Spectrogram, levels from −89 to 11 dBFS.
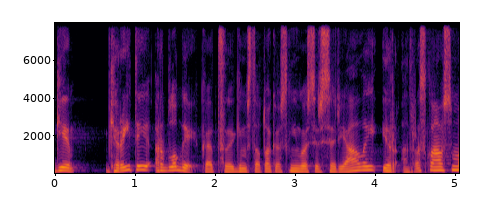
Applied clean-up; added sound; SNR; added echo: none; none; none; none.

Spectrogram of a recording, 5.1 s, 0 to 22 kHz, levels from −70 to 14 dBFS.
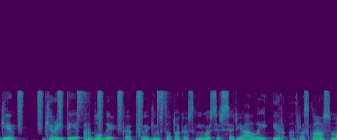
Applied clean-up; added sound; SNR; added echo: none; Rattle (instrument); 13 dB; none.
